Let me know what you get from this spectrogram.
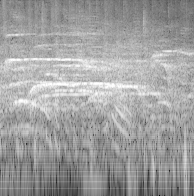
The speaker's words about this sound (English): So can we give him a round of applause, please?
